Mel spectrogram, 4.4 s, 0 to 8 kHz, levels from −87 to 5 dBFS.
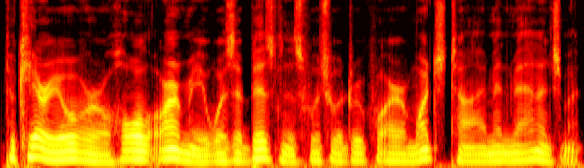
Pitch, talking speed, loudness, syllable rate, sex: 95 Hz, 220 wpm, -17 LUFS, 6.2 syllables/s, male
